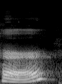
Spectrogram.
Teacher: it's just the ER sound no gliding no movement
